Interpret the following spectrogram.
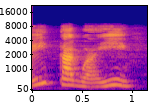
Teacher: há o ditongo crescente, formado pela semivogal U e pela vogal A, e já o fonema I pode ter um som forte, é considerado uma vogal, formando a sílaba seguinte.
